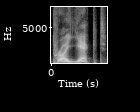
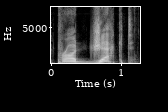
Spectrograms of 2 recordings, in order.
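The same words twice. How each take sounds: First: The J is not the voiced 'j' sound. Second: The J is the voiced 'j' sound. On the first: The speaker calls it wrong. "not project" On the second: The speaker calls it right. "project, j, j, j, project"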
